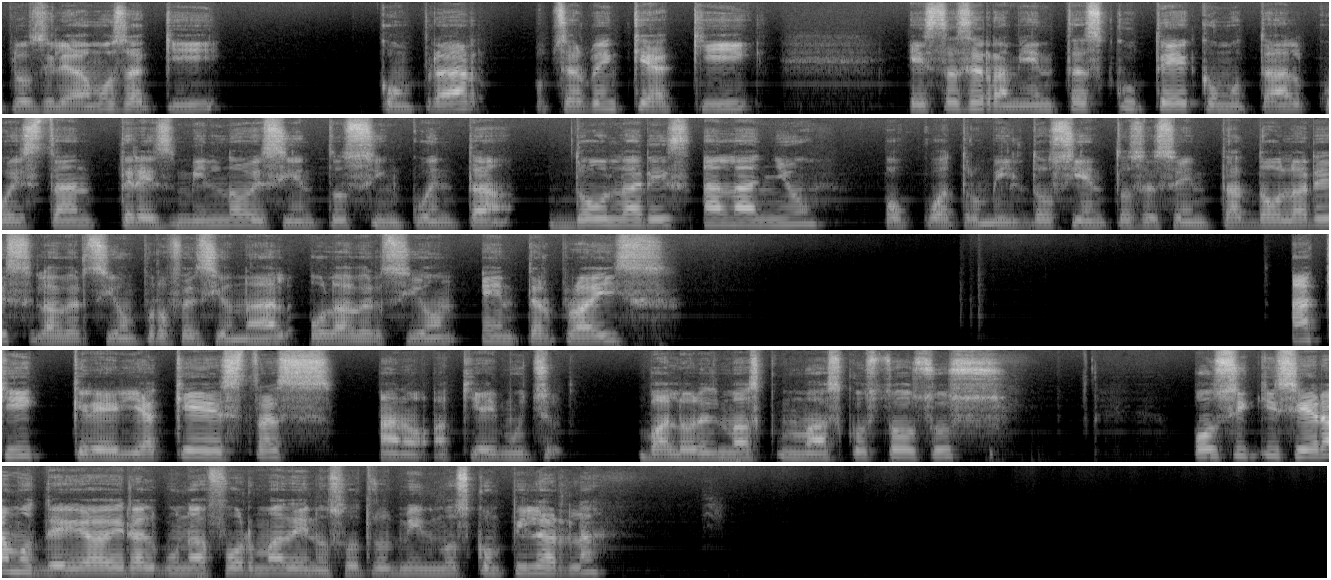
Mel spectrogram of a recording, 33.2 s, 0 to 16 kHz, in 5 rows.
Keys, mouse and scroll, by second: 3.0-4.0 scroll down 3, 5.6-7.0 scroll down 3, 16.4-17.9 scroll down 2, 17.9-18.8 scroll up 2, 22.0-22.8 scroll down 2, 24.0-26.5 scroll down 5, 26.5-27.6 scroll up 4, 30.1-32.4 scroll down 5, 32.7-33.1 scroll down 3.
